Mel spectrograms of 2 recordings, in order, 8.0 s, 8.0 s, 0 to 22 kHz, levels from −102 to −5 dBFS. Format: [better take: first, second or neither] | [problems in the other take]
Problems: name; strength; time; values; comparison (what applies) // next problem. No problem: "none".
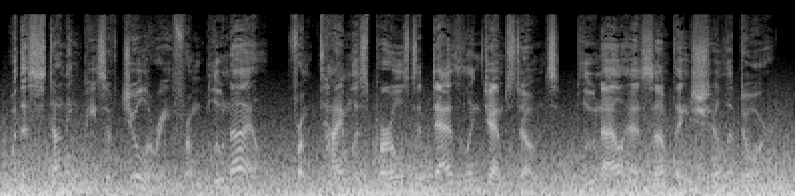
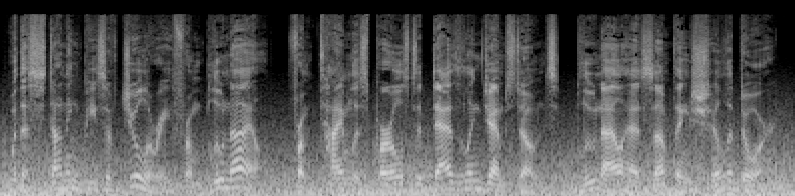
second | wind noise on the microphone; heavy; 3 dB below the speech; occasional gusts in the second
